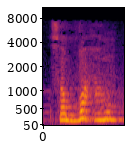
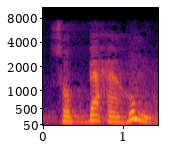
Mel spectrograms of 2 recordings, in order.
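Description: First: "صبحهم" with b darkened after ص; "صبحهم" thick all through; wrong heavy ba. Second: "صبحهم" slow and lower, thick ص then thin "beha"; slow, corrected "صبحهم"; heavy sad, light ba. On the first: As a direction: mistakenly say "صبحهم" as "sobbohum". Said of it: "تنفع". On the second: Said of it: "ركب فيها صاد في الأول". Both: Shown as a demonstration.

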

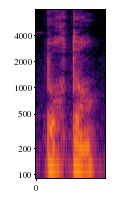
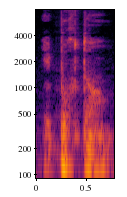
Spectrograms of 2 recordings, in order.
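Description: First: Barely audible echo. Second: Fading perplexity. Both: Acted. Perplexed self-talk, repeated.

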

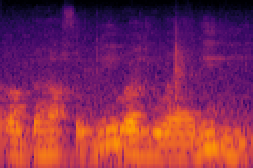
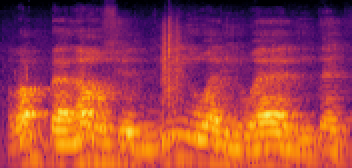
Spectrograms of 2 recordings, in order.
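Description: First: ولوالدي ending in long "-dee"; singular ending. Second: ولوالدي ending in a stressed "-dayy"; doubled final ya. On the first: Teacher repeats the variant reading, ولوالدي with singular long-i ending. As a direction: say ولوالدي as waliwalidee, no doubled y. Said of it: "على الإفراد". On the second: Teacher recites the dual reading, ولوالدي with doubled ya. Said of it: "بالتشديد". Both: Shown as a demonstration.

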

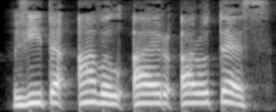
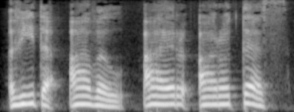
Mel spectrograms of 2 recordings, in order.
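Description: First: Higher, slow, ringing Вита Авел Аэр Аротес; ancient spell, stronger. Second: Slow chant of Вита Авел Аэр Аротес; ancient spell. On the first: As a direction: call out the spell with power. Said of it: "повторила я". (звонкое заклинание) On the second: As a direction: intone the elven words slowly. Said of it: "древние слова". (медленное заклинание) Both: Acted.

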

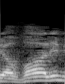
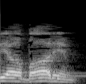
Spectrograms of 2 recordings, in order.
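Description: First: "يا ظالم" with an emphatic voiced th; tongue tip at the teeth for ظ in "يا ظالم"; correct ظ. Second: "يا ظالم" with a heavy d for the ظ; mistaken ض. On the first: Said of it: "بدأ يقول يا ظالم". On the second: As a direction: stop the first sound of "ظالم" as emphatic d. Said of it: "يقول يا ظالم". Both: Shown as a demonstration.

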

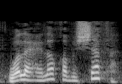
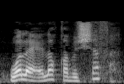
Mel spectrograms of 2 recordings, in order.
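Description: Both takes have the same delivery.

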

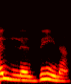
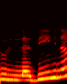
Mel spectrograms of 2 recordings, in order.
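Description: First: Slow الذين with a whistling Z; dhal turned zay. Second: Tongue-stop D in الذين; dhal turned dal. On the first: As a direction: say الذين with a buzzing Z, "allazina". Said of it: "ولا نقلبها زايا". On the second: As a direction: say الذين with a hard D, "alladina". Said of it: "لا نقلب الذال دالا". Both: Shown as a demonstration.

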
